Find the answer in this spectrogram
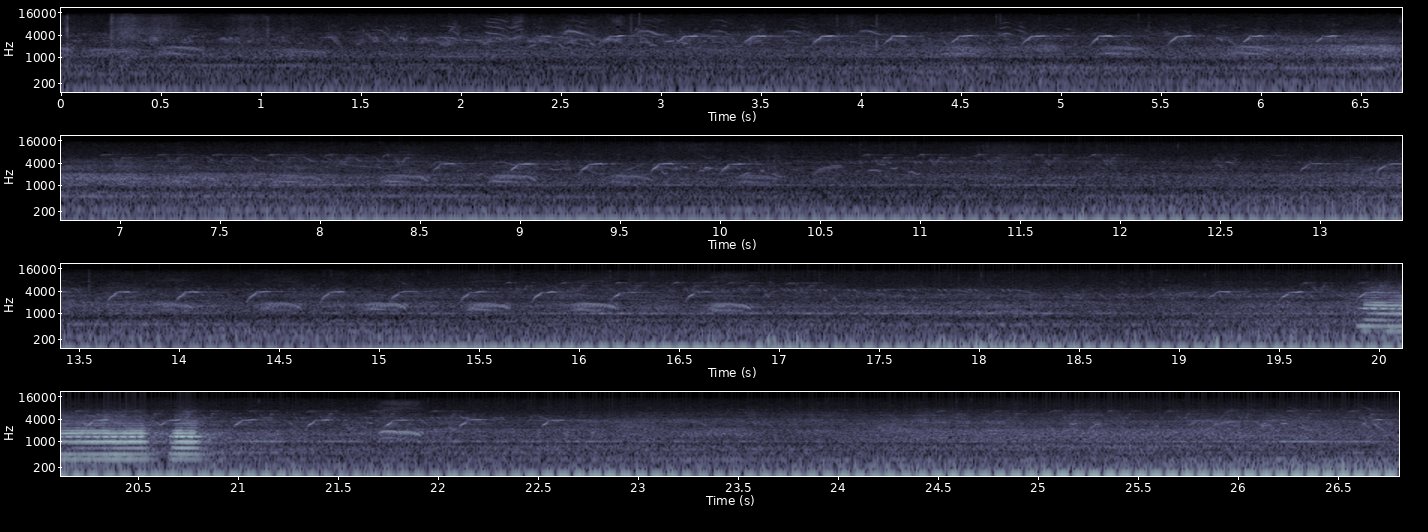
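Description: An approaching train: a steady low locomotive drone that grows louder, with two short horn blasts about twenty seconds in. Birds chirp repeatedly over it.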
